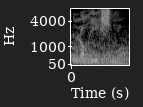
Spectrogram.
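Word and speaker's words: λογισμός: Escuche, argumentos es la palabra griega que se pronuncia logismo.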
